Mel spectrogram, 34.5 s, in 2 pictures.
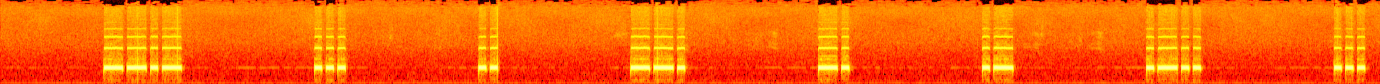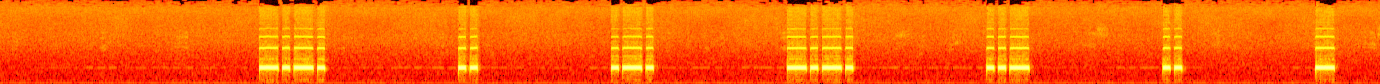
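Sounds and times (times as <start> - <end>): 
Morse code spelling words: 1.3 - 2.3, 3.9 - 4.4, 6.0 - 6.2, 7.9 - 8.6, 10.2 - 10.6, 12.3 - 12.7, 14.3 - 15.0, 16.7 - 17.1, 20.5 - 21.4, 23.0 - 23.3, 24.9 - 25.4, 27.1 - 28.0, 29.6 - 30.2, 31.8 - 32.1, 33.7 - 34.0.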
